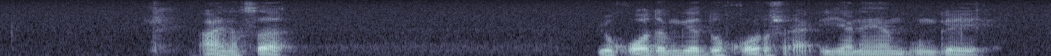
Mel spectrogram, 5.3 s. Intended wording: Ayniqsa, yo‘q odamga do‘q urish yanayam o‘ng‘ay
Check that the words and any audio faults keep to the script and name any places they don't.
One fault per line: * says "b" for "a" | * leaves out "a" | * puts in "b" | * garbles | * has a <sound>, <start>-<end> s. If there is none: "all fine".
all fine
